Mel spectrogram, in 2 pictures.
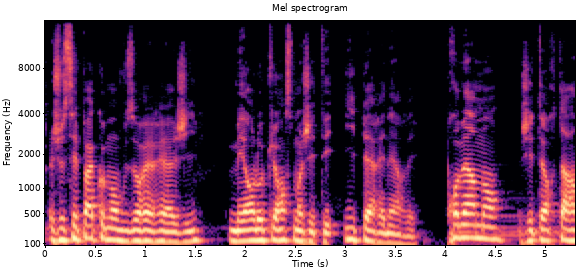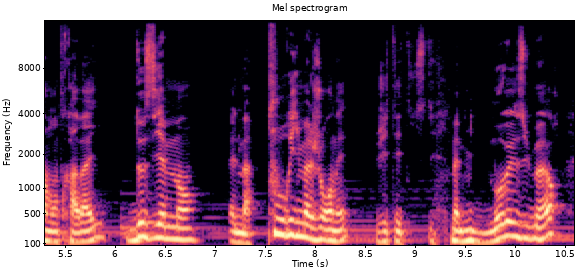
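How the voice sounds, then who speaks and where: A man telling a story in a casual vlog, lively and colloquial, and speaking straight to his viewers. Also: medium pitch, brisk, soft background music.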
